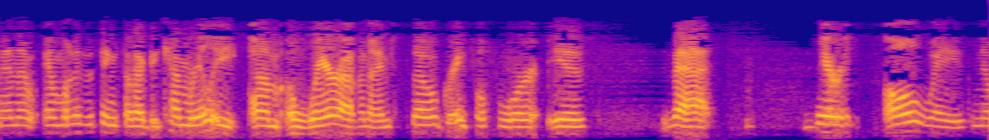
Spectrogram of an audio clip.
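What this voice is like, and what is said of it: Sick-sounding voice. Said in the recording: “you can probably tell from my voice that I've got a little bug”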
